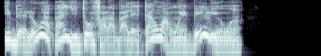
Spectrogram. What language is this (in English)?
Yoruba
